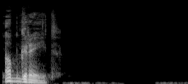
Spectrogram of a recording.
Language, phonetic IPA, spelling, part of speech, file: Russian, [ɐbˈɡrɛjt], апгрейд, noun, Ru-апгрейд.ogg
- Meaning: upgrade (an improved component or replacement item)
